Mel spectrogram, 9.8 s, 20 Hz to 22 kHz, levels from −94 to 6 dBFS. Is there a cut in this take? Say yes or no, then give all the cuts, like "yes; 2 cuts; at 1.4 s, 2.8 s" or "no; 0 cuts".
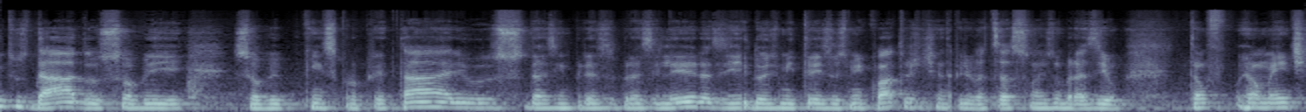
yes; 3 cuts; at 2.5 s, 5.6 s, 7.1 s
